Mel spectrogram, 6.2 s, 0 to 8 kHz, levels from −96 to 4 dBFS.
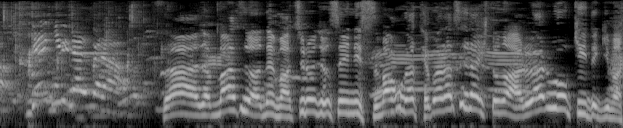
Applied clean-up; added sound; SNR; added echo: classical method log-MMSE.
